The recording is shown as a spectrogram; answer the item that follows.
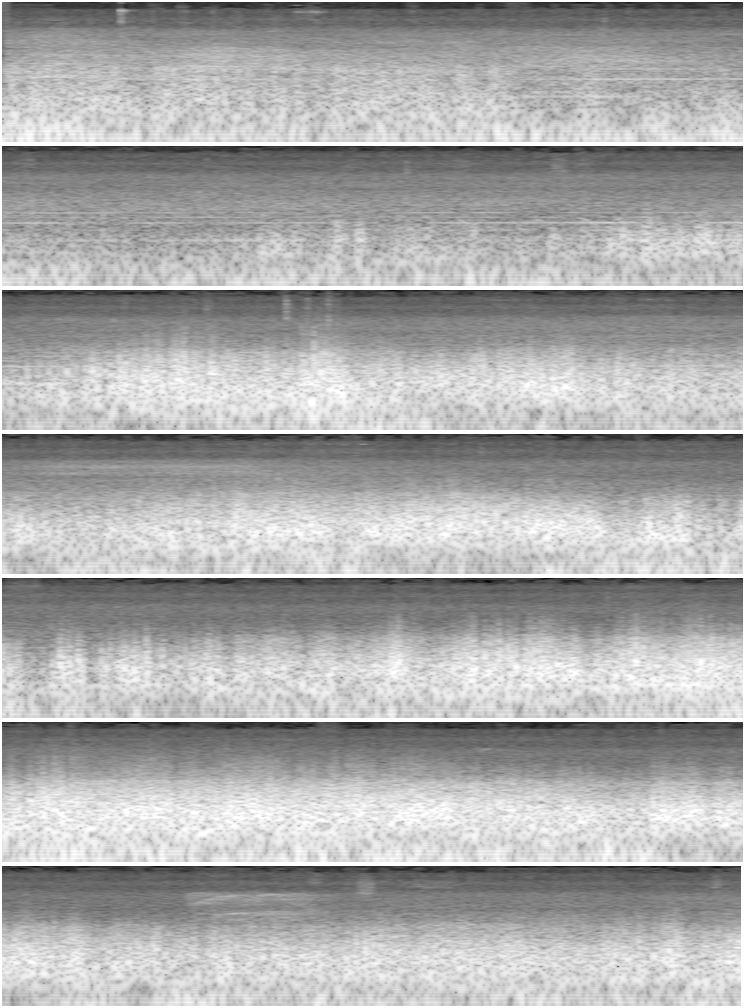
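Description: Wind buffeting an outdoor camera microphone, rumbling in uneven gusts that grow louder about ten seconds in. A faint steady hum sits under it for the first several seconds.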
